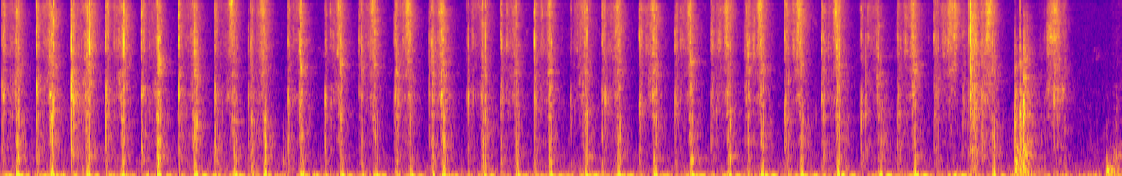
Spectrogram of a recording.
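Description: A tarot deck shuffled by hand: a quick run of card-on-card flicks, several a second, with a couple of louder strokes near the end.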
